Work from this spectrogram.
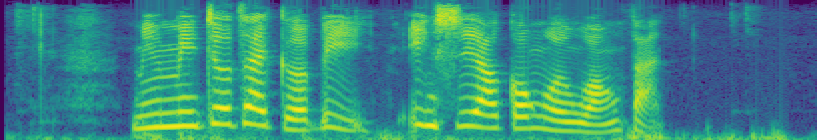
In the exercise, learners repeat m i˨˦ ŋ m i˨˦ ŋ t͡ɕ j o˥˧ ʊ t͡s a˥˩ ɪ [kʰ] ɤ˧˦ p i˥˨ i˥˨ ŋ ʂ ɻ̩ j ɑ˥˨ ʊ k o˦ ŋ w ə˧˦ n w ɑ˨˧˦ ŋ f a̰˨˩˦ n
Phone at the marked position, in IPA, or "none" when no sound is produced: k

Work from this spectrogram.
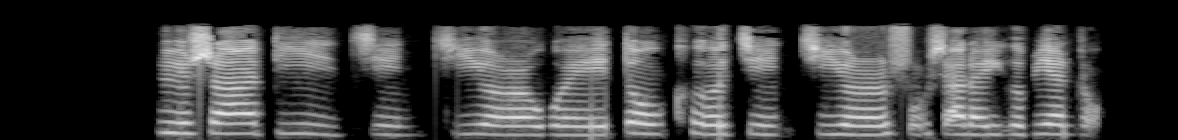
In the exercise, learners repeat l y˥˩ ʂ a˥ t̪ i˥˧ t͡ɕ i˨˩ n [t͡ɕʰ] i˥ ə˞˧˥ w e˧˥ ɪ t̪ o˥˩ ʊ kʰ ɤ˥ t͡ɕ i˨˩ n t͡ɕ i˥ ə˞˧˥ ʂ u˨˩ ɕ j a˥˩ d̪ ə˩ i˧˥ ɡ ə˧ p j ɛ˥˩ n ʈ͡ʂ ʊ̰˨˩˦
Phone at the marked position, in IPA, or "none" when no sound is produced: t͡ɕ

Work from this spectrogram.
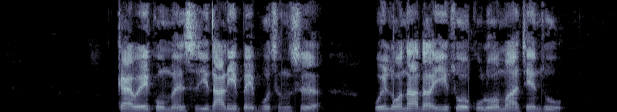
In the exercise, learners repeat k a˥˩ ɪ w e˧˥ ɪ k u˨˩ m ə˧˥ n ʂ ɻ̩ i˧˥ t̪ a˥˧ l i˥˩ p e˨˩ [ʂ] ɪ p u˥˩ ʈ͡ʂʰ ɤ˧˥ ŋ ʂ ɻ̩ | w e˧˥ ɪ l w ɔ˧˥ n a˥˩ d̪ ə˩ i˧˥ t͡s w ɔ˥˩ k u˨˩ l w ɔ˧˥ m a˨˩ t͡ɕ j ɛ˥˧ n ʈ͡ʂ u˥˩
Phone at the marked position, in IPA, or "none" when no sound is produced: none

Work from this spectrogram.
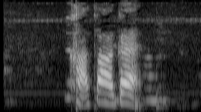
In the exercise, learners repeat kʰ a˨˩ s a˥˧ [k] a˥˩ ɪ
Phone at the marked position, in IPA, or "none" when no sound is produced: k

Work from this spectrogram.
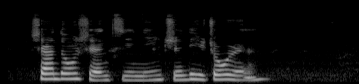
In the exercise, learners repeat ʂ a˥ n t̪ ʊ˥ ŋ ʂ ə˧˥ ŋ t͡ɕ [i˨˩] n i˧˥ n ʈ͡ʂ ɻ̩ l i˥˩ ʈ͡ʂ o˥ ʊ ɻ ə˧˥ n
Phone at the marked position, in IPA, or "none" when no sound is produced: i˨˩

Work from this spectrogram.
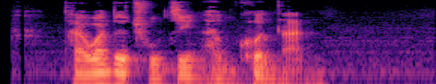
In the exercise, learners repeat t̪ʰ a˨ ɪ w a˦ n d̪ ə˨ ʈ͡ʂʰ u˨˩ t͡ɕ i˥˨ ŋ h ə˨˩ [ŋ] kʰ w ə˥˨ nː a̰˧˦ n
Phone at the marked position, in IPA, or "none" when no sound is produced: n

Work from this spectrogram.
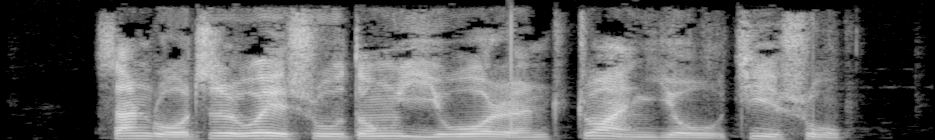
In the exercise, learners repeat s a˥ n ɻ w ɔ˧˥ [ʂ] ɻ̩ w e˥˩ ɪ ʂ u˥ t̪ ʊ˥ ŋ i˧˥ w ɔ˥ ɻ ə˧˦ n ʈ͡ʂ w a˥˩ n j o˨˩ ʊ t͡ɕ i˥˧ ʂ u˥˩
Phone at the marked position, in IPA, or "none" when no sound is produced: ʈ͡ʂ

